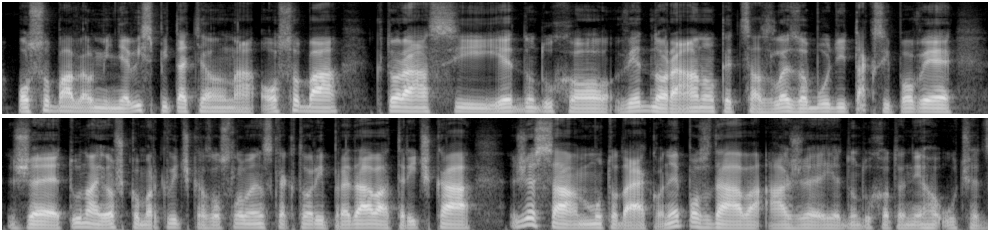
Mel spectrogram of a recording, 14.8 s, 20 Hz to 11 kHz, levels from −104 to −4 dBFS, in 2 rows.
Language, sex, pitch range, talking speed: Slovak, male, 100-115 Hz, 160 wpm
